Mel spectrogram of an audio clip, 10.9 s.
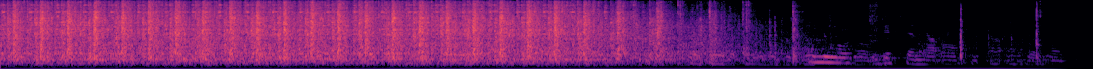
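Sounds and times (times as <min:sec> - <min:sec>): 
carding machine loom: 0:00.0 - 0:08.4.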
